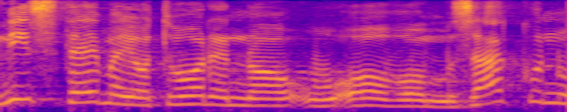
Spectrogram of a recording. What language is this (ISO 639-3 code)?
hrv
